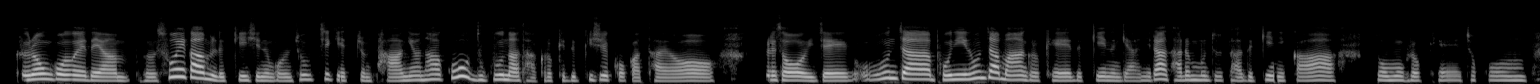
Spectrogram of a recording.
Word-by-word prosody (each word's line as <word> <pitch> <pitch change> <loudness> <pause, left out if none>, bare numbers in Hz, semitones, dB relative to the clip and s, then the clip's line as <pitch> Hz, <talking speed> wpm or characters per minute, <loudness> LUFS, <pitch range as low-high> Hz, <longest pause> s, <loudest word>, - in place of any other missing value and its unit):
그런 240 +4 +5
거에 225 -4 +4
대한 175 -3 +1
그 170 +1 -4
소외감을 315 - +5
느끼시는 180 0 -2
거는 165 0 -4
솔직히 220 -3 -4
좀 175 -3 -6
당연하고 210 - +1
누구나 205 0 +1
다 165 -4 -11
그렇게 175 +2 -10
느끼실 200 +4 -3
것 180 -3 -7
같아요. 165 +1 -3 0.5
그래서 195 -3 +3
이제 175 +1 +1
호 215 +6 -4
혼자, 250 -5 +5
본인 230 +3 +3
혼자만 265 -8 +3
그렇게 180 -1 -3
느끼는 180 0 -4
게 175 - -7
아니라 180 +8 0
다른 205 0 -2
분들도 190 -2 -5
다 175 -4 -7
느끼니까 185 +1 -3 0.4
너무 195 0 -1
그렇게 190 +2 -7
쪼끔 195 -1 -6
190 Hz, 310 characters per minute, -25 LUFS, 175-220 Hz, 0.5 s, 그런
